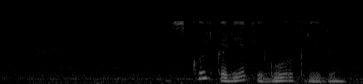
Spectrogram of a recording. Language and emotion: Russian, neutral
